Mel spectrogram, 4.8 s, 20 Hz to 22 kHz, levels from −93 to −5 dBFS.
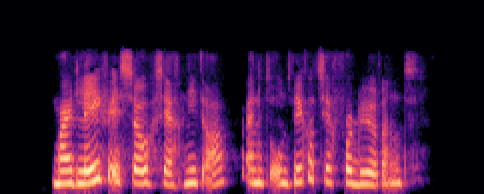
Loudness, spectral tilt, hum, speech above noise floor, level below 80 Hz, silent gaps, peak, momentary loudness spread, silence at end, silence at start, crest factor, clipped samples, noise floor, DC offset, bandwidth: -18 LUFS; -4.5 dB/octave; none; 72 dB; -64 dBFS; none; -2 dBFS; 10 LU; 0.75 s; 0.5 s; 18 dB; under 0.1%; -89 dBFS; under 0.1%; 7.6 kHz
